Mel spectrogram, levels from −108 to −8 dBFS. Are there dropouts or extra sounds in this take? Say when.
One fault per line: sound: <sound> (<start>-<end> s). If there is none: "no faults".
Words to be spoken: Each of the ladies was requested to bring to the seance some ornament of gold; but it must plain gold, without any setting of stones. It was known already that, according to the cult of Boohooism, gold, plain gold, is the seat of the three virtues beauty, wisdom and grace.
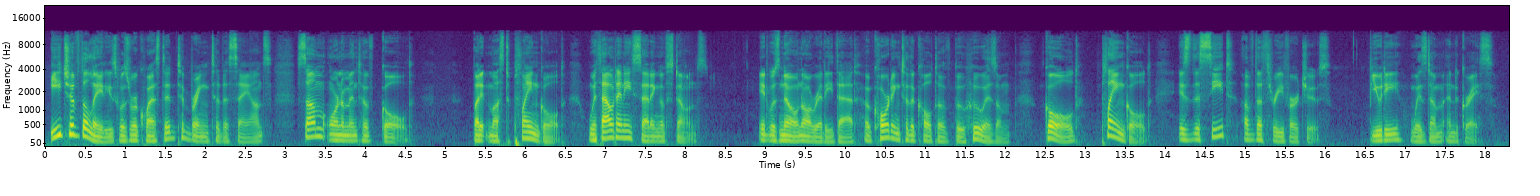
no faults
